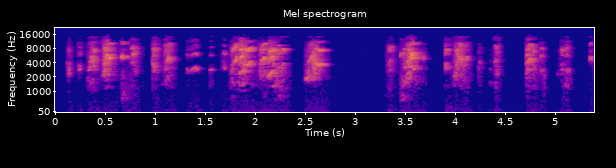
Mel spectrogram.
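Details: A group of five caged pet lovebirds calling: dense, piercing chirps and scratchy squeaks crowd together, then a brief silence before more sharp, overlapping notes.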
